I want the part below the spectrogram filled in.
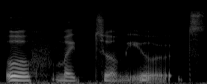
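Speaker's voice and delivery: slow, drawn-out complaint; slow plaintive moan.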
